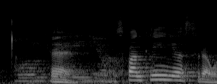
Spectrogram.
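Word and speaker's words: spontaneous: 자, 바로 스폰테이니어스라고 합니다. 자, 뭐라고 읽는다고요? 스판테이니어스라고 합니다. 이 스판테이니어스를 우리말로 자발적 이렇게 번역을 해요.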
